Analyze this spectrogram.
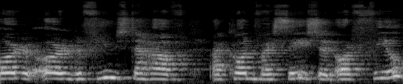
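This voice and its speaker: In an Aberdonian accent, a woman with a high pitch speaks at a very slow pace. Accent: Scottish, Aberdonian. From Aberdeen, Scotland. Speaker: retired educator and former foster carer. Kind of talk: interview answer.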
